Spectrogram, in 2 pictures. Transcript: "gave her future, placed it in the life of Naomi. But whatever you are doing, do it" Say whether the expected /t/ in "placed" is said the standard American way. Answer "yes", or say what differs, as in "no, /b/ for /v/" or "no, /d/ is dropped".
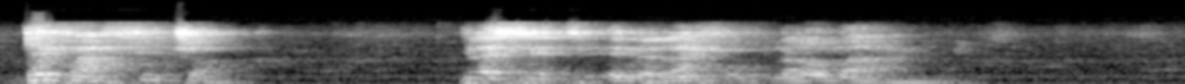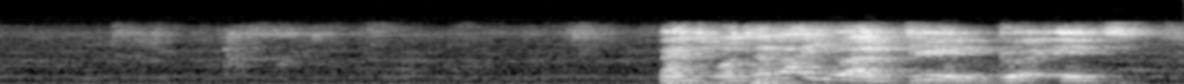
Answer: no, /t/ is dropped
